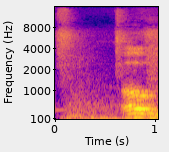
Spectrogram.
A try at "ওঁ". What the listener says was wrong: ওম, এরকম একটা লম্বা টান, ওম, অং তৎ সত, এর উচ্চারণটা হলো অং তৎ সত।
